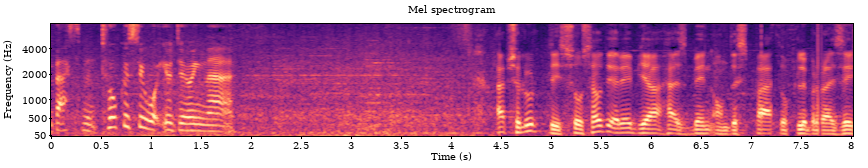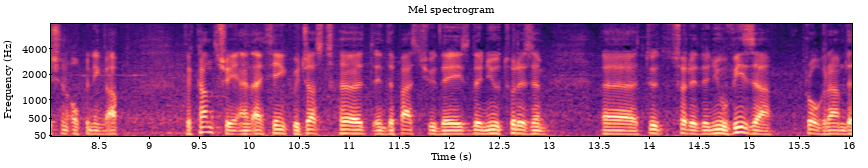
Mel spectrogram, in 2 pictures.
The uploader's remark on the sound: live from the New York Stock Exchange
